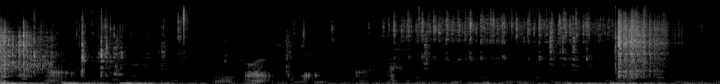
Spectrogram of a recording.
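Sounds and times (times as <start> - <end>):
six dice rolled during a tabletop role-playing game: 0.0 - 2.0, 3.7 - 7.1.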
